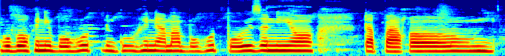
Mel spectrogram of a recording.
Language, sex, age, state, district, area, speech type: Assamese, female, 60+, Assam, Dibrugarh, rural, spontaneous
